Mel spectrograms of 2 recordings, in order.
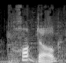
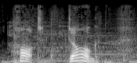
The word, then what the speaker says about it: hot dog: The stress is on the first word. So try saying hot dog with an equal stress on both words. Hot dog. This means a dog that is hot. Then say it again with the stress on the first word. Hot dog. That's a type of sausage snack.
